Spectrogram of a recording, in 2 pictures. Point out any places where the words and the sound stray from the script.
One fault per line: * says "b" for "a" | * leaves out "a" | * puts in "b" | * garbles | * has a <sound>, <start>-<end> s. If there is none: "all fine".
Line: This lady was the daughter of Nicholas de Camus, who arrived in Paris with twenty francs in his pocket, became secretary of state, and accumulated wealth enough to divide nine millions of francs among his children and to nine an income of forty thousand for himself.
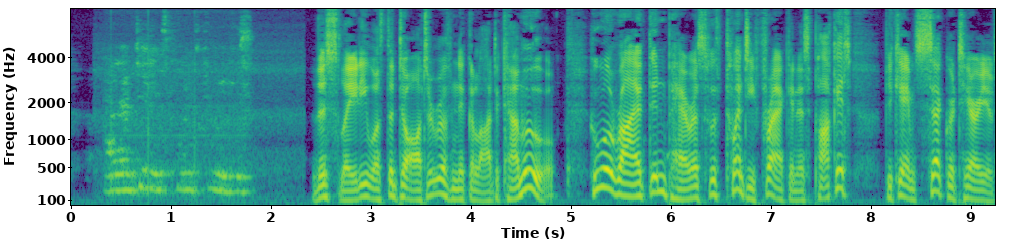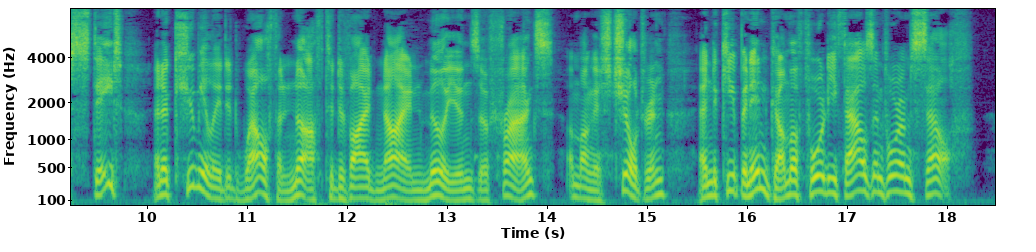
* has a laugh, 0.3-1.9 s
* says "keep" for "nine"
